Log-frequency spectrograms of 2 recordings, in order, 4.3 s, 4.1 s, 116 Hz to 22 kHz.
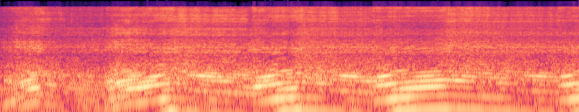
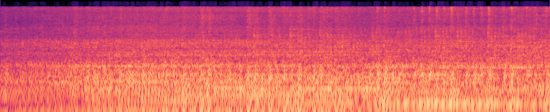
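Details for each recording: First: Honda Vision Met-in 50cc (1988) two-stroke scooter, kick-started after carb removal and cleaning, high idle being adjusted: crisp buzz rising and falling cleanly through repeated blips to high revs without bogging; normal revving. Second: 1988 Honda Vision Met-in 50cc (SA50) two-stroke scooter after a carburetor clean: buzzy idle that climbs and holds a bit too fast; the idle should sit a little lower.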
